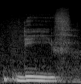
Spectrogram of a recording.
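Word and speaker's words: Niamh: you say so yourself what's your name trouble neve i can spell it next round's on me hmm n-i-e-n-h damn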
